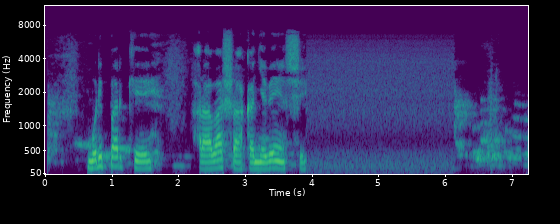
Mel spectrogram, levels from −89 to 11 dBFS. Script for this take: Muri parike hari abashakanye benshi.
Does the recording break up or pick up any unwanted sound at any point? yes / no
no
